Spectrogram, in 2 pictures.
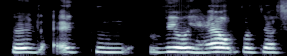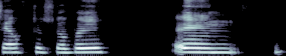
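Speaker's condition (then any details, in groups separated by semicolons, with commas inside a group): Cerebral palsy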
